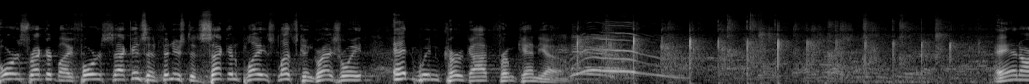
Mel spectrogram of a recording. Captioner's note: applause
